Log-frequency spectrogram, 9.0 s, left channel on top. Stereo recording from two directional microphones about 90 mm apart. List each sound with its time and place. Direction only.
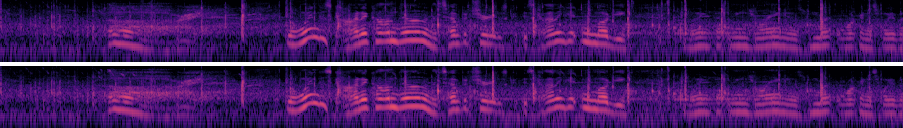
1.0 s a sound: 30° right (ahead or behind)
2.4 s run: 20° right (ahead or behind)
3.1 s speech: 25° right (ahead or behind)
4.8 s speech: 20° right (ahead or behind)
5.4 s speech: 30° right (ahead or behind)
6.0 s speech: 15° right (ahead or behind)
